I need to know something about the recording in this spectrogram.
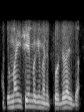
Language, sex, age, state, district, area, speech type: Manipuri, male, 18-30, Manipur, Kangpokpi, urban, conversation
